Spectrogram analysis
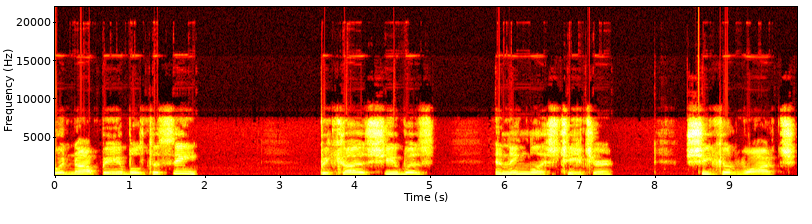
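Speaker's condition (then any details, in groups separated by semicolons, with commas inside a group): Severe traumatic brain injury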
